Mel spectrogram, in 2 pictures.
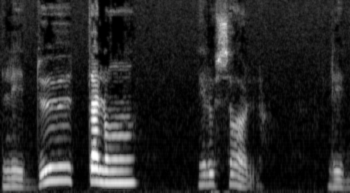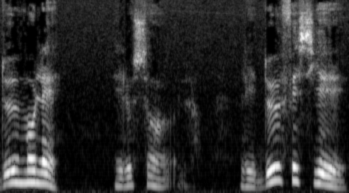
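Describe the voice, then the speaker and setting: Very slow, calm woman guiding relaxation. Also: fairly low pitch. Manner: slow, soft, calm guiding voice with long pauses. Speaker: yoga nidra teacher. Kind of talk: guided relaxation.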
